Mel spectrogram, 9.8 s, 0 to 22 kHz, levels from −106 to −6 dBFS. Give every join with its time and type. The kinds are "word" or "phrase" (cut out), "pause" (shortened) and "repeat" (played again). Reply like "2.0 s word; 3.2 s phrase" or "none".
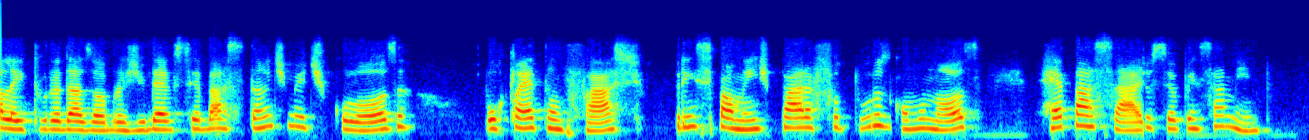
1.1 s word; 3.9 s word; 6.7 s word; 8.6 s word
